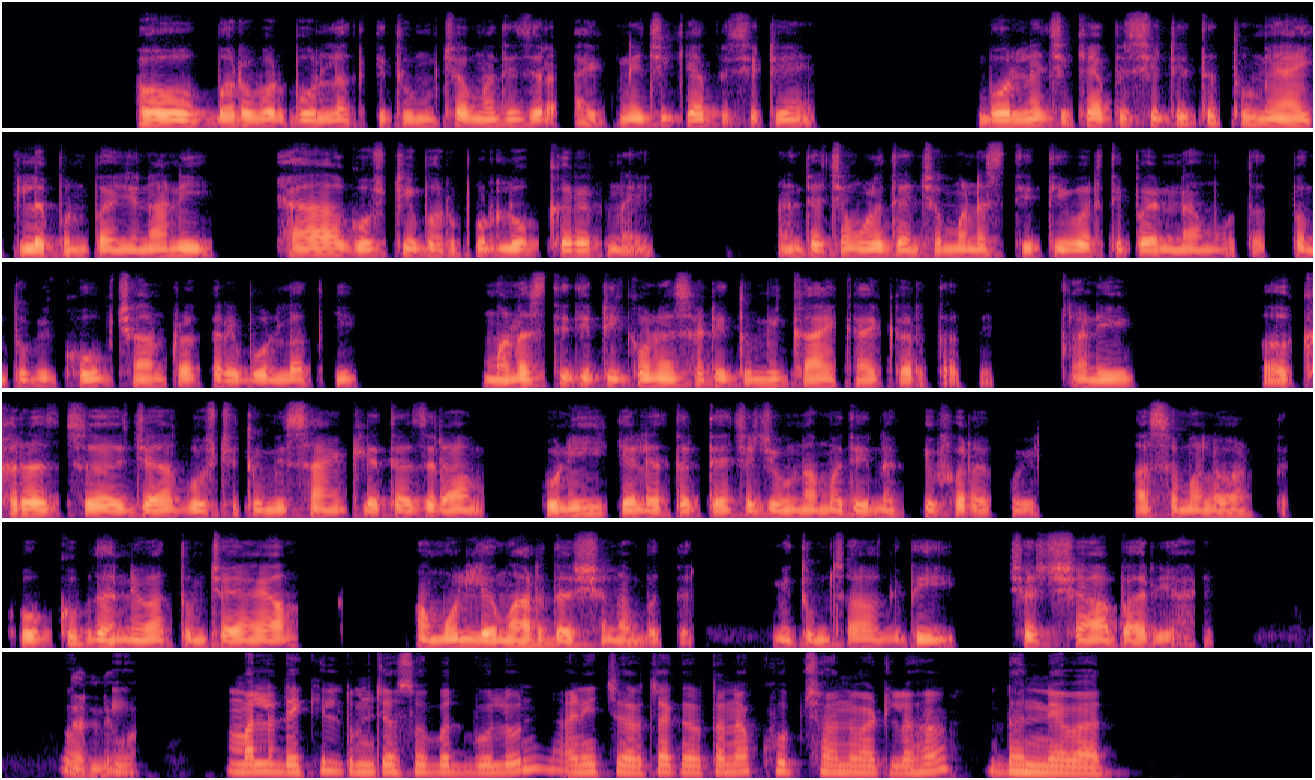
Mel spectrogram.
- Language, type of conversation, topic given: Marathi, podcast, मनःस्थिती टिकवण्यासाठी तुम्ही काय करता?
- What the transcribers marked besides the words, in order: other background noise; tapping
